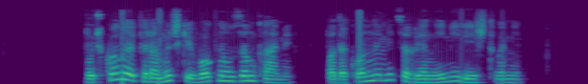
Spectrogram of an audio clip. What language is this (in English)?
Belarusian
